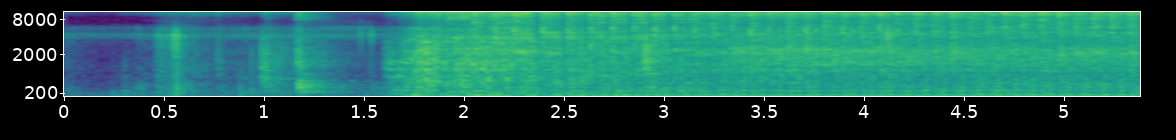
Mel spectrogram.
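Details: Craftsman MTD 179 cc snowblower after transmission replacement. A few pulls, then engine catches quickly and settles into steady, even idle with no misses; normal start and idle.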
